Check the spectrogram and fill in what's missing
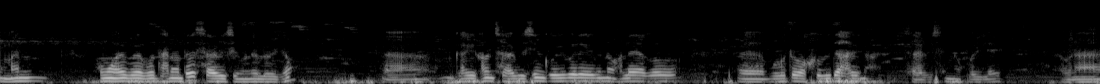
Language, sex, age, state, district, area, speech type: Assamese, male, 45-60, Assam, Golaghat, urban, spontaneous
